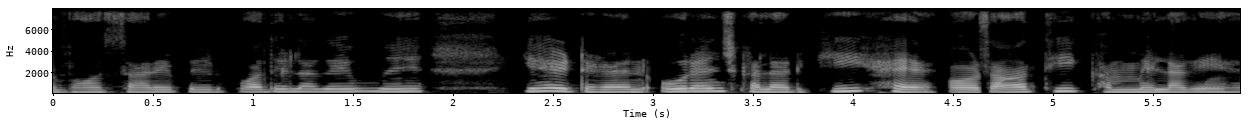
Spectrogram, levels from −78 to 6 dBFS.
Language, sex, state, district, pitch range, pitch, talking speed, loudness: Hindi, female, Uttar Pradesh, Jyotiba Phule Nagar, 205-250 Hz, 220 Hz, 200 wpm, -26 LUFS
